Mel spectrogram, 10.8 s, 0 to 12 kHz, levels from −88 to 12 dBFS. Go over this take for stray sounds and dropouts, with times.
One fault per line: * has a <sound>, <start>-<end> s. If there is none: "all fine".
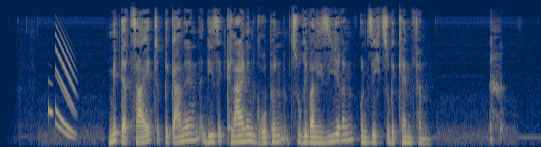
* has a chirp, 1.0-1.6 s
* has a cough, 9.8-10.2 s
